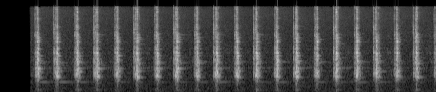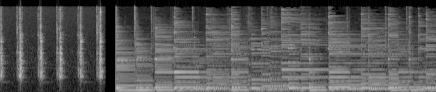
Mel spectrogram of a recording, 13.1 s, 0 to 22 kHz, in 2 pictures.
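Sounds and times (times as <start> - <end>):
mechanical ticking: 0.5 - 8.2.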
